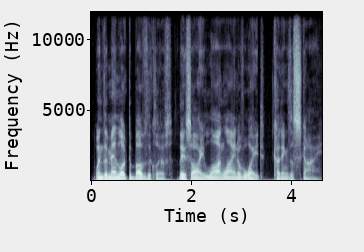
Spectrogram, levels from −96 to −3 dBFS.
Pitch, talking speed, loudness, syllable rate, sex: 105 Hz, 220 wpm, -16 LUFS, 5.3 syllables/s, male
